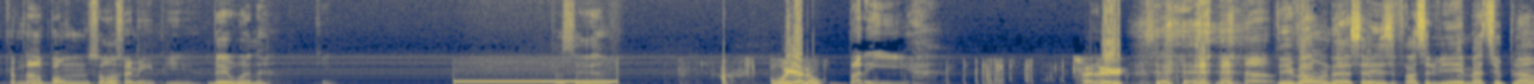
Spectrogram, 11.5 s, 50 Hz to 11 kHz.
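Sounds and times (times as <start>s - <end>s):
speech: 0.0s - 2.6s, 4.2s - 4.7s, 5.8s - 7.0s, 8.1s - 11.4s
telephone tone as a call is placed: 3.4s - 4.7s
laughter: 8.2s - 9.7s.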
